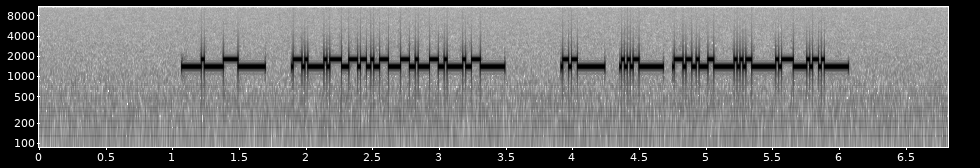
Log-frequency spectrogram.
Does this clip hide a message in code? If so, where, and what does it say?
Yes: TTY/TDD text telephone tones (45.45 baud Baudot) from 1.1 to 6.1 s, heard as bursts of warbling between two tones, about 400 Hz shift, 1600 Hz centre. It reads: THE ANNALS USED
